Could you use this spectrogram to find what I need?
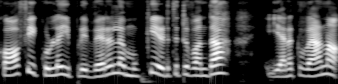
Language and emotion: Tamil, disgusted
